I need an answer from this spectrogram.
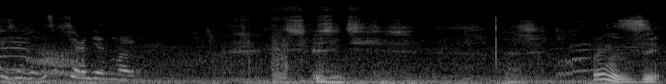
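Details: Moroccan stray ginger cat, female, playing and dancing with another cat on the street. Drawn-out wavering meows and caterwaul-like cries come in three bursts, opening, middle and end, over low traffic-like rumble and some speech.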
